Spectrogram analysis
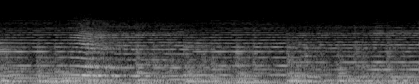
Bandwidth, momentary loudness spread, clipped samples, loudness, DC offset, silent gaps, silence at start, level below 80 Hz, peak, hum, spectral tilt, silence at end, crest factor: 12 kHz; 6 LU; under 0.1%; -26 LUFS; under 0.1%; none; 0 s; -36 dBFS; -10 dBFS; none; -6.5 dB/octave; 0 s; 16 dB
